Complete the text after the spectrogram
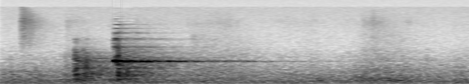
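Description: A piano note rings out and slowly fades.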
